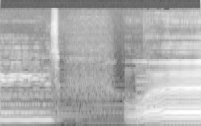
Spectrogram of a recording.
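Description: A slow hymn sung with heavy vibrato: a long held note ends about half a second in, then after a short breath a new phrase slides up into another long held note.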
